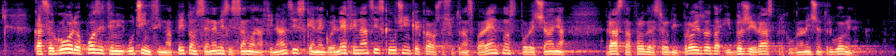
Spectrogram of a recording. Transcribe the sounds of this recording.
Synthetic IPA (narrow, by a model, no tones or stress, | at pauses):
kad̪se̞ɡo̞ʋo̞ɾio̞po̞zit̪iʋnimut͡ʃint̪simapɾit̪o̞mse̞ne̞mislisamo̞nafinant̪siske̞ne̞ɡo̞ine̞finant̪siske̞ut͡ʃiŋke̞kao̞ʃt̪osut̪ɾanspaɾe̞nt̪no̞st̪po̞ʋe̞t͡ɕaːɲa | ɾaːst̪apɾo̞d̪ajesɾo̞d̪nixpɾo̞izʋo̞d̪aʔibr̩ʒiɾaːst̪̚pɾe̞ko̞ɡɾanit͡ʃne̞t̪ɾr̩ɡo̞ʋine̞̰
